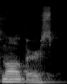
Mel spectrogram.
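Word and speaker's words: Smolverse: And is it pronounced, it's pronounced Smallverse, but it's spelled S-M-O-L.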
